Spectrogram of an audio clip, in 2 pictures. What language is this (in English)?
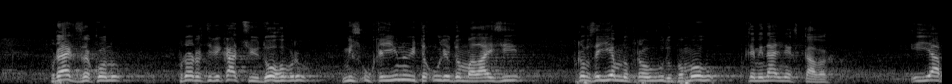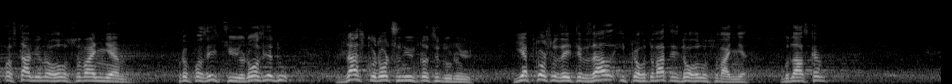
Ukrainian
